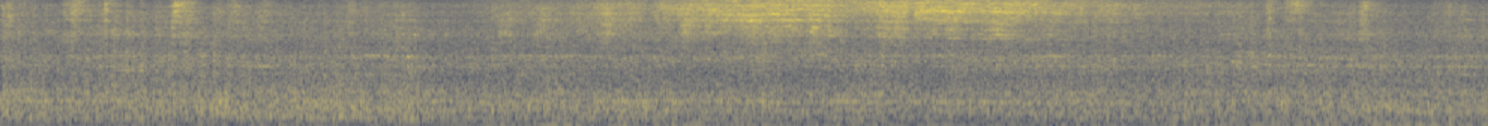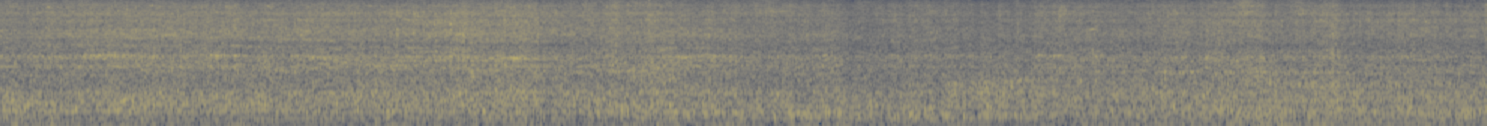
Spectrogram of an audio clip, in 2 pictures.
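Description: Norfolk Southern intermodal freight train's container cars rolling past, a steady rumble and clatter of wheels on the rail joints. A stretch of high-pitched wheel squeal rises about seven seconds in and fades a few seconds later.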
